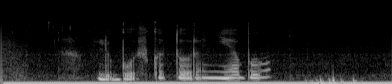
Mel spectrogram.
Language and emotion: Russian, sad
